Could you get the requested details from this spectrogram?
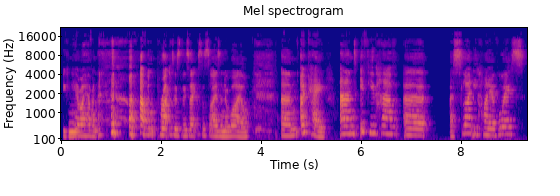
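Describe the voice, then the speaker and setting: A woman's voice: medium pitch, measured pace, sharp tone. Echoey woman teaching singing technique. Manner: instructional, repeats words for emphasis. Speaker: singing teacher and video host. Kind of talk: conversational vocal technique tutorial. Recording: echoey, roomy sound.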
